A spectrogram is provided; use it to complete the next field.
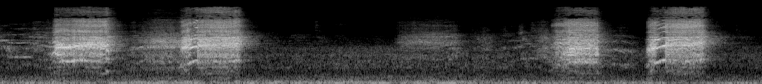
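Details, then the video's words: A cockatoo gives harsh, raspy screeches, four loud ones each under a second, with softer squawks between them over a low background hum. "funny cockatoo making some noise!"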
